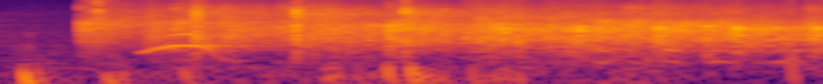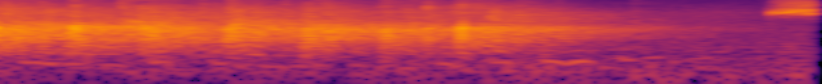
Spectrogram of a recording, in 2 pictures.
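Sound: audience applause for a speaker

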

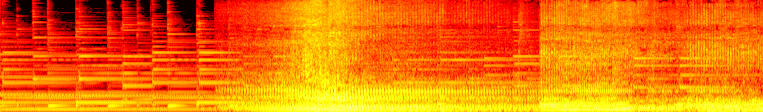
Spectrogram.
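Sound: motorcycle engine while riding

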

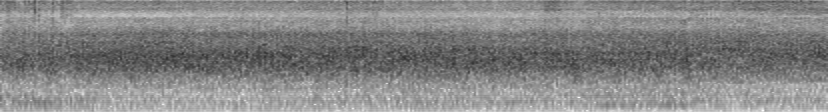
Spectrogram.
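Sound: Thomas toy train playing in mud

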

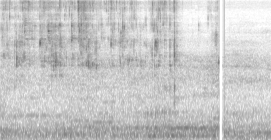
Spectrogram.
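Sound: water being poured into a pot for boiling greens

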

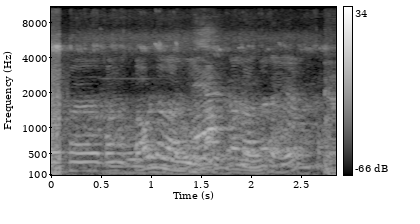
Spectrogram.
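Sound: crickets chirping at a cricket farm

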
